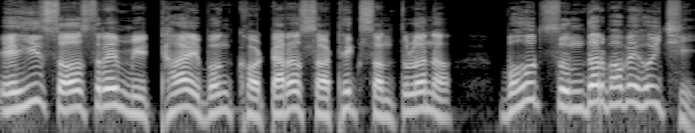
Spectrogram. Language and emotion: Odia, happy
